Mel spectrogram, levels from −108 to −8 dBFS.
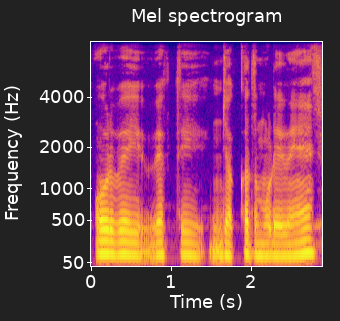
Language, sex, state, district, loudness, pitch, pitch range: Hindi, male, Uttar Pradesh, Shamli, -15 LUFS, 120 Hz, 110-125 Hz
